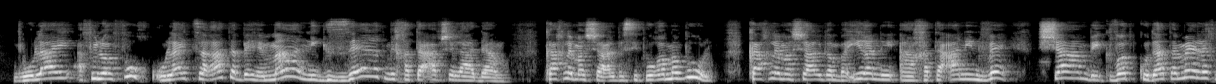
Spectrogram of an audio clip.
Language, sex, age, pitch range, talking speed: Hebrew, female, 30-49, 185-260 Hz, 120 wpm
